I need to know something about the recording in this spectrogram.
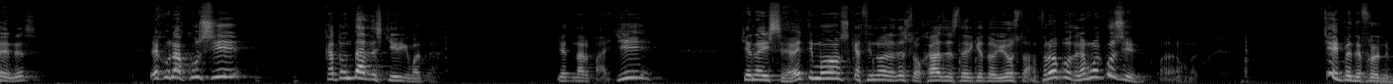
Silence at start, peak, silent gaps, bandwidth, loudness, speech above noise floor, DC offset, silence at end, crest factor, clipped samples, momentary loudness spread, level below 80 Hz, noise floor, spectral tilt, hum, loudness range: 0 s; -12 dBFS; none; over 20 kHz; -31 LUFS; 38 dB; under 0.1%; 0 s; 22 dB; under 0.1%; 14 LU; -68 dBFS; -69 dBFS; -3.5 dB/octave; none; 5 LU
